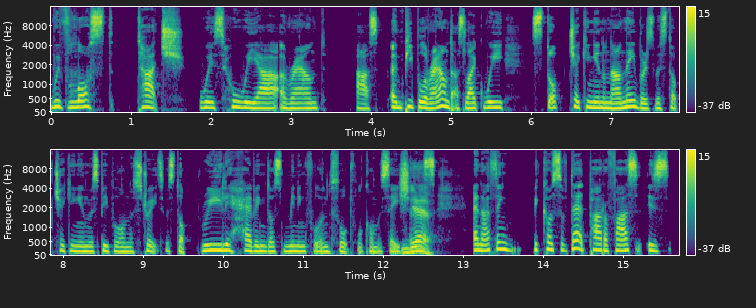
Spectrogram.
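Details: Adult speaker in conversation; typical speech.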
